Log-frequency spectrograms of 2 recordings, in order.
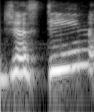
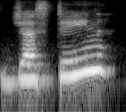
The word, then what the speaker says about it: Justine: it Justine or Justin cuz I pronounced it Justin like just in case I know that's what it says but I just wanted to know if it's a play on words so it is it's Justine or Justin sentencing date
